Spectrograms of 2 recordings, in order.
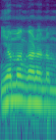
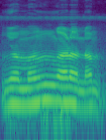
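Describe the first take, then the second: First: The syllables are run together quickly. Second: Each syllable is said slowly and separately. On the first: The speaker calls it wrong. "यहाँ पर भी लोग यमंगणनम बोल देते हैं। यमंगणनम नहीं है" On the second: The speaker calls it right. "मैंने बड़े धीरे से"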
